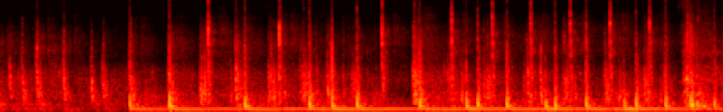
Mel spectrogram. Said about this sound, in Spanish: El zapateo es un ritmo en sí.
